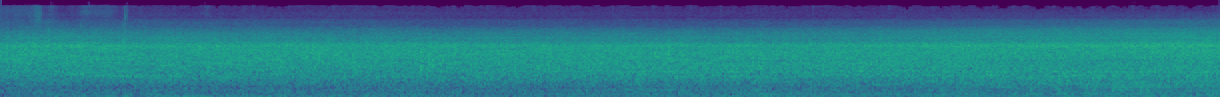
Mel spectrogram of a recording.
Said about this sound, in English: CSX Auto Train crossing the bridge.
